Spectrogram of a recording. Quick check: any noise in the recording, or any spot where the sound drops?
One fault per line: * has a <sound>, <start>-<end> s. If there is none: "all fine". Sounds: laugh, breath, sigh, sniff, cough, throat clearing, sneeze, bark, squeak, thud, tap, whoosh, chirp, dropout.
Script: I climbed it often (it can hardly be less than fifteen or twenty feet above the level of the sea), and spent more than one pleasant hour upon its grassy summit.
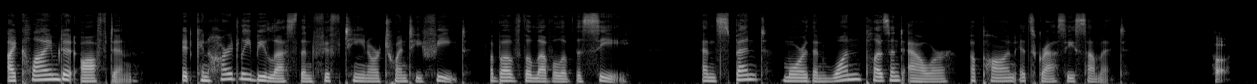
* has a laugh, 12.1-12.3 s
